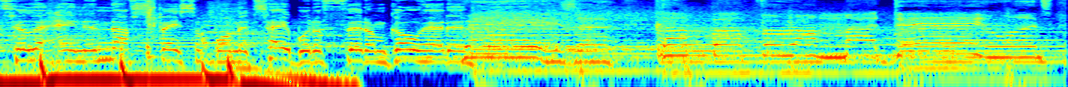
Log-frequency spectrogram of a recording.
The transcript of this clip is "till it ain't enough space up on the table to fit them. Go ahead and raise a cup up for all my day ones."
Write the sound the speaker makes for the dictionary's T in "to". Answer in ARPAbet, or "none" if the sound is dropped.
T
